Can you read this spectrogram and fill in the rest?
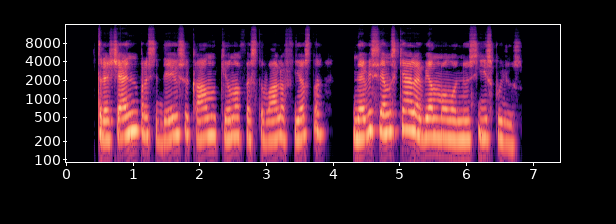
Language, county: Lithuanian, Klaipėda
